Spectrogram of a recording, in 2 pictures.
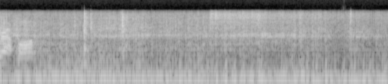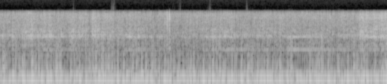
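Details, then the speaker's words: Car started at the shop; steady heavy low idle rumble with no misses, exhaust very loud and fumes bad. "so i know that was crappy sound and this car is real loud nice it shows the lightning crap"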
